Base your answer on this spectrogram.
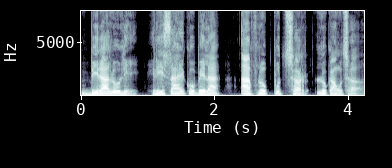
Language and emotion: Nepali, neutral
